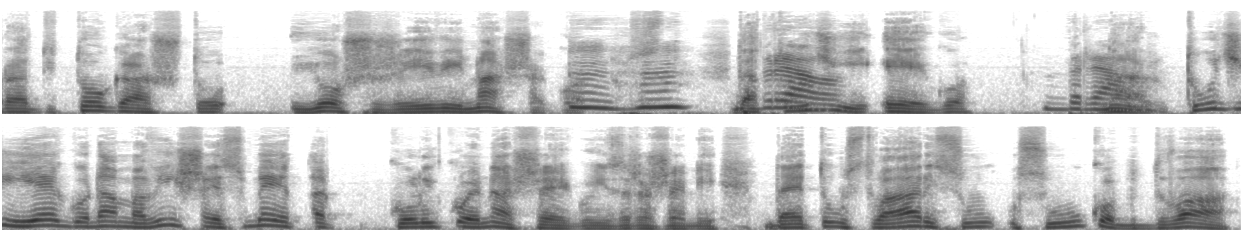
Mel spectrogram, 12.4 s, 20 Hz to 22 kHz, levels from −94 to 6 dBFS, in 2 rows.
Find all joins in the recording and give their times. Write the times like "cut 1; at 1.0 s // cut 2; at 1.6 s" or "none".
cut 1; at 3.6 s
